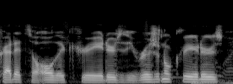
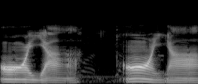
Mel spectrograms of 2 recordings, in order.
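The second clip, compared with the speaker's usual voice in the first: very slow, stretched-out, bad Boston accent. Hearing Boston accents around them, the speaker attempts a bad Boston accent from Ted. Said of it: "I can only do the thing from Ted".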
